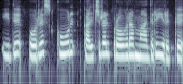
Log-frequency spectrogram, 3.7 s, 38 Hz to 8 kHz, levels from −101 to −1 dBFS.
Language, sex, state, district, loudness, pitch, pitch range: Tamil, female, Tamil Nadu, Nilgiris, -13 LUFS, 235 Hz, 225-260 Hz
